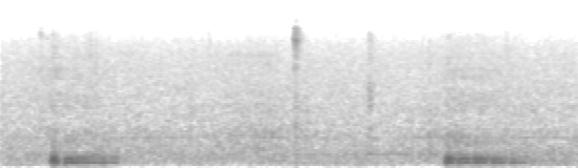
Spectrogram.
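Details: A tired Corgi sleeps and snores with low, rumbling breaths about four seconds apart.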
